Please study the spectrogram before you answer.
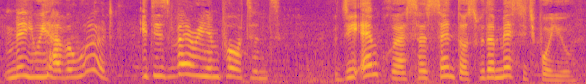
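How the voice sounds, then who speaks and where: A woman's voice: high-pitched, lively intonation, normal speed, slight background noise. An actress playing a formal, ingratiating female court messenger in a video game cutscene.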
